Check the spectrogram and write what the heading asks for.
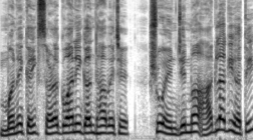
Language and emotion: Gujarati, fearful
